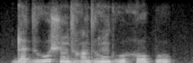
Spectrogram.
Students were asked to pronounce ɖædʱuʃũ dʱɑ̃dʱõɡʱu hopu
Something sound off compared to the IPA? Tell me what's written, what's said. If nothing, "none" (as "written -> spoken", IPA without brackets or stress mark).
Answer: õ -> ũ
